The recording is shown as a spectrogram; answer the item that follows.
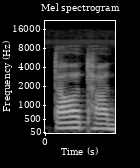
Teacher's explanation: जब भी ता, था, दा बोलेंगे तो हमारी जीभ किससे अटैच करेगी? हमारे दांतों से। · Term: दंतत्व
